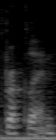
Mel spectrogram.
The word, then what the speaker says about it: Brookland: Well, if you're ever in DC again, Brooklyn, it's pronounced Brooklyn, but it's spelled like Brookland, is like a great scene for the arts.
